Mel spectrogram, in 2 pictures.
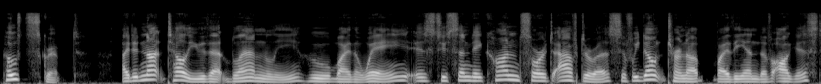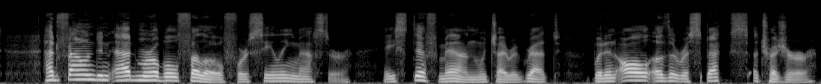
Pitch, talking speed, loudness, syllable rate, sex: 150 Hz, 175 wpm, -18 LUFS, 4.5 syllables/s, male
